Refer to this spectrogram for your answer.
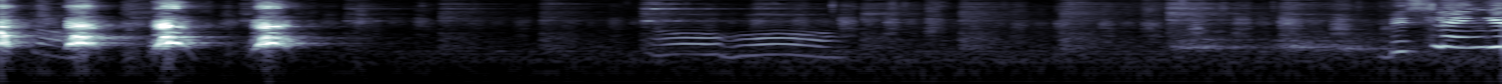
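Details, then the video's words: Cherry, a household dog taking care of kittens, gives three rapid whiny yowls, then after a gap come wavy tonal notes, soft panting-like murmurs and a last harmonic cry, alongside a woman's chatter. "ಮುದ್ದು ಚರಿಯ ಮಾತು ಕೇಳಿ cherry talking take care of kittens"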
